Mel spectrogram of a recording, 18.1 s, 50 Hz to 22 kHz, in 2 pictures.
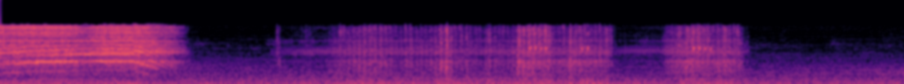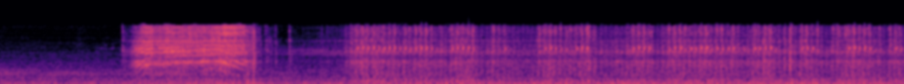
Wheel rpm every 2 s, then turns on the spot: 90, 10, 10, 10, 0, 70, 20, 20, 20.
4-8 10-18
